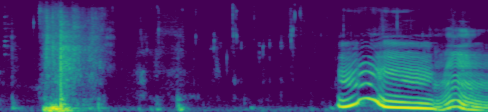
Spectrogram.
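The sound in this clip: Biting into fluffy Three Bridges egg bites: one fuller bite is followed by faint, soft chewing sounds, and then a person starts talking.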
